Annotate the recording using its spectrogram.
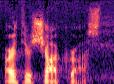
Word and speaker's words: Arthur Shawcross: So in today's story, we're going to take a closer look at Arthur Shawcross.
